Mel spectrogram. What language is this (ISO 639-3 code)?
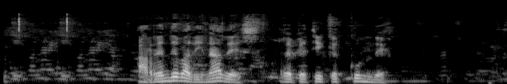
oci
